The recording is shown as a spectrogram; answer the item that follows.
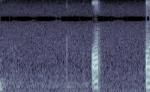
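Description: A pause in the dialogue with only faint background hiss, broken a little over a second in by one short hesitant spoken "I" from a woman.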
